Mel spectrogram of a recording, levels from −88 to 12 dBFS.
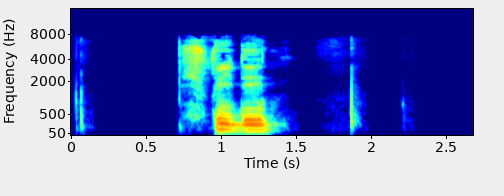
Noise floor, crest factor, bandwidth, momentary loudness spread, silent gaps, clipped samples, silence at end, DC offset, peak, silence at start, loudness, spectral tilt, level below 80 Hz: under -90 dBFS; 18 dB; 7.8 kHz; 23 LU; none; under 0.1%; 1.35 s; under 0.1%; -2 dBFS; 0.75 s; -17 LUFS; -5 dB/octave; -60 dBFS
